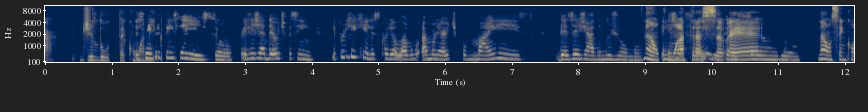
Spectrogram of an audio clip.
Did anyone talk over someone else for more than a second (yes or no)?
yes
